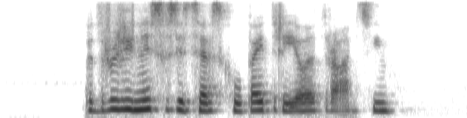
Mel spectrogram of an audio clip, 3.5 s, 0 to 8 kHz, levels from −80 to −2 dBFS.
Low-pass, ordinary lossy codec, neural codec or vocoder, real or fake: 7.2 kHz; none; codec, 16 kHz in and 24 kHz out, 0.6 kbps, FocalCodec, streaming, 2048 codes; fake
